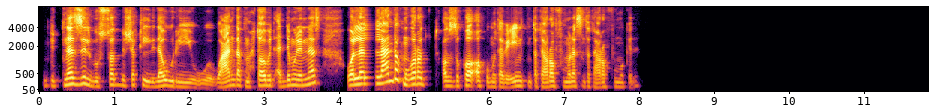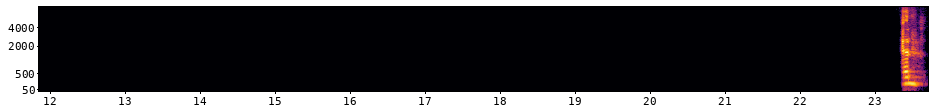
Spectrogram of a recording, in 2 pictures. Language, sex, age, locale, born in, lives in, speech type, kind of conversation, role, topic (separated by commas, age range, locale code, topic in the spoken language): Arabic, male, 20-24, ar-EG, Egypt, Egypt, conversation, advice, advisor, إزاي بتوصّف إحساسك بالتعب من إنك تفضل محافظ/ة على صورة مبسوطة على السوشيال ميديا؟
